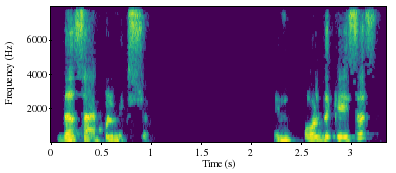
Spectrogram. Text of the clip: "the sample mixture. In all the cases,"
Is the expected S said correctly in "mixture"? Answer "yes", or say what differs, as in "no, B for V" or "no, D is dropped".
yes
